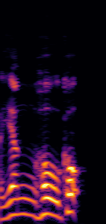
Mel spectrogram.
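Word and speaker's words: Younghoe Koo: Y la otra es, a ver, este, si me ayudas con la pronunciación del pateador de los Falcons, John Hoku, ¿cómo es? Uh, Young Hoku. Ya, perfecto.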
